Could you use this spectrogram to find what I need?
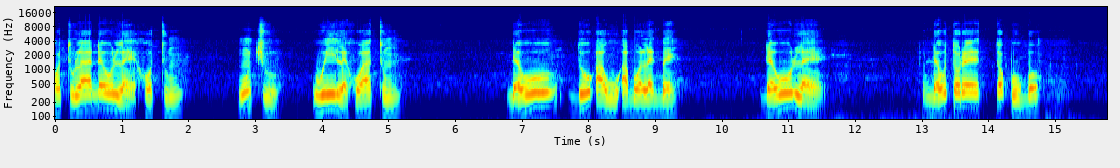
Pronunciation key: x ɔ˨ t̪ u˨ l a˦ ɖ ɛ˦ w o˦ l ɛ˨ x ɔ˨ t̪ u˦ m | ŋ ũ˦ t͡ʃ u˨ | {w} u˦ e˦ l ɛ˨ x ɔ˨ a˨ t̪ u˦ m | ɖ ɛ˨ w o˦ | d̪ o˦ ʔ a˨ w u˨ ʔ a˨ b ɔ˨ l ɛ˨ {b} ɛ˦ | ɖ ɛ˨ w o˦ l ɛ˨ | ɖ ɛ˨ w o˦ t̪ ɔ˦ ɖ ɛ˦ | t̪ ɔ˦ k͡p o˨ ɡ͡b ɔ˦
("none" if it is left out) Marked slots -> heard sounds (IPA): w, ɡ͡b

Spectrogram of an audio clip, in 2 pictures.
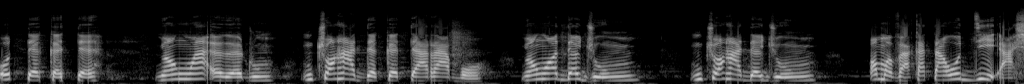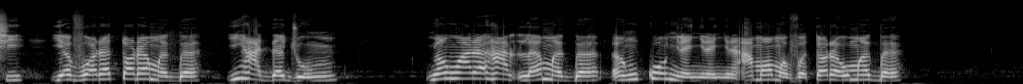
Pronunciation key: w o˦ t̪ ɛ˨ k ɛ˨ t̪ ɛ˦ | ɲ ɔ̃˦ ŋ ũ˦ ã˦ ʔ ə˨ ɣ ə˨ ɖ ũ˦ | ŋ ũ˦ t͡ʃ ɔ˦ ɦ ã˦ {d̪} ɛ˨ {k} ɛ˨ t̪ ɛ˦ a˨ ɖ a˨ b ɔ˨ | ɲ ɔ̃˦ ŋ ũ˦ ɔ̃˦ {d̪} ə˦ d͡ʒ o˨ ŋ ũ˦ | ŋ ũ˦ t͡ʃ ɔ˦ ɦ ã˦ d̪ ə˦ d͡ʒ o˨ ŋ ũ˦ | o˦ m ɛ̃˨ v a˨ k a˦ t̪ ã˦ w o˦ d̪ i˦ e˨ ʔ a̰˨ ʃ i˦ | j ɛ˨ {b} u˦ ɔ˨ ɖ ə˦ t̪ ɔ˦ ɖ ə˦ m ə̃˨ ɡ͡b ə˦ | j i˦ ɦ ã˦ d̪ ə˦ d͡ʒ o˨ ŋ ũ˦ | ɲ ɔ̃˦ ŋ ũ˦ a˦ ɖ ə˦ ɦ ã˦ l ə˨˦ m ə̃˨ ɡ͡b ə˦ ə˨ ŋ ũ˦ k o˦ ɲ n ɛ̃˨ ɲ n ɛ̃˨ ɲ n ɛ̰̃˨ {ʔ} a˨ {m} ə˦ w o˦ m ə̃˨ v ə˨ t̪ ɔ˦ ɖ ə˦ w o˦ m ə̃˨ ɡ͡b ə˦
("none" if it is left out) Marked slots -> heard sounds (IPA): d̪, k, d̪, v, ʔ, m

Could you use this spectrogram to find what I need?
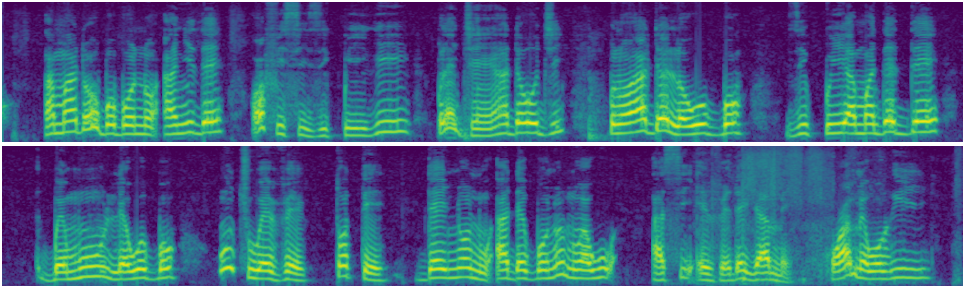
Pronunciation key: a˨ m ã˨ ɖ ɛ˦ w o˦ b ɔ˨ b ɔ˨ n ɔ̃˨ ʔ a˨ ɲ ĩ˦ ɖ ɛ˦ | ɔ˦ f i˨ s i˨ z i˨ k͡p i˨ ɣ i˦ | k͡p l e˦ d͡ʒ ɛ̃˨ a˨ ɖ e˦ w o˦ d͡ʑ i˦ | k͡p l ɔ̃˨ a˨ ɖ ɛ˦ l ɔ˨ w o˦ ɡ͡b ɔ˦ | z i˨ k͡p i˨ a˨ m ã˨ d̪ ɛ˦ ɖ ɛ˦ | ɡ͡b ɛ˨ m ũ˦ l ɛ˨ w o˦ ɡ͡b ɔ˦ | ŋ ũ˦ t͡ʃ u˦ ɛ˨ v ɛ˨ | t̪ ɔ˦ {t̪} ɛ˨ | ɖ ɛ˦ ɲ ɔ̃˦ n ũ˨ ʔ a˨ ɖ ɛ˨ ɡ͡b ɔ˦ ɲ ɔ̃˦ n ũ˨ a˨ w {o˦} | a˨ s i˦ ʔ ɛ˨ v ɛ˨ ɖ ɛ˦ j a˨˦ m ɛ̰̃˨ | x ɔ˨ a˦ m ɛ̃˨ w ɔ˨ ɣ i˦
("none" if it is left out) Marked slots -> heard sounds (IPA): t̪, u˦

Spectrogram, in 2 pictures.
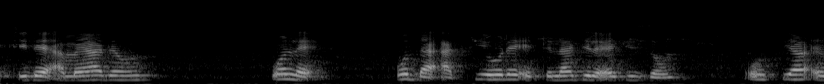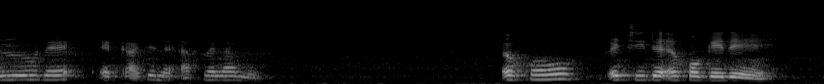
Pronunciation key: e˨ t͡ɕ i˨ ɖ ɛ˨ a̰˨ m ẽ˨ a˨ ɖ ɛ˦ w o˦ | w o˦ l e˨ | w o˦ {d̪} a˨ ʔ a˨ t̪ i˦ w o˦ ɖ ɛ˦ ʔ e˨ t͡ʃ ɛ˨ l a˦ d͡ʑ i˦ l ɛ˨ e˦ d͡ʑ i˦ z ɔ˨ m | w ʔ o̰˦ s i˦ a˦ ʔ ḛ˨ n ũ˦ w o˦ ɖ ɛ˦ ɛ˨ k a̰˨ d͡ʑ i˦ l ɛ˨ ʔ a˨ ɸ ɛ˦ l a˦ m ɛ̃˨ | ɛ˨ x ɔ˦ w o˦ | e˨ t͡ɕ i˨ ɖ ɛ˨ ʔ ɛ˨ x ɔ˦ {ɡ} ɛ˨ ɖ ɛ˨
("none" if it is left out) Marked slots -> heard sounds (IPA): d̪, ɡ

